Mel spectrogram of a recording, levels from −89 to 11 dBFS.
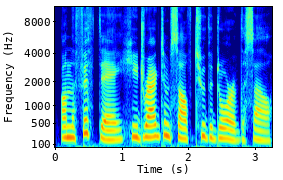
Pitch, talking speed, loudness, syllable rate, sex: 200 Hz, 240 wpm, -19 LUFS, 4.9 syllables/s, female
